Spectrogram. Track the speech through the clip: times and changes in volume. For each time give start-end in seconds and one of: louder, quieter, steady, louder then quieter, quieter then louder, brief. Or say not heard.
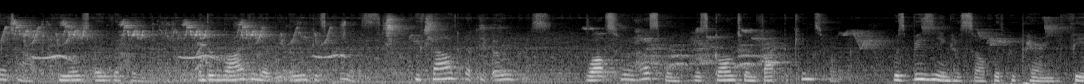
0.0-10.8 steady.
